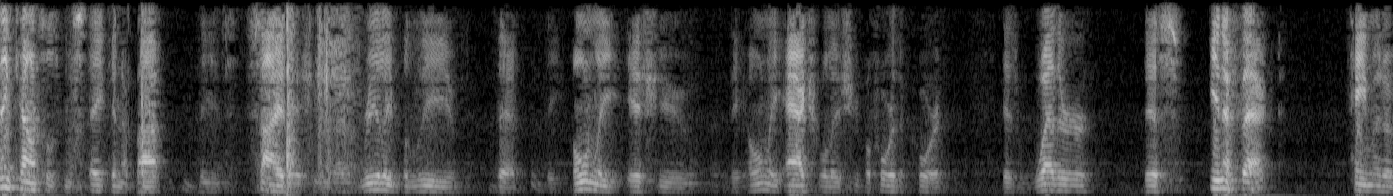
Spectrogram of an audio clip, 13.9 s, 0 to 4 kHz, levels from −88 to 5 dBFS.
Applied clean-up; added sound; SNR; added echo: none; none; none; none.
